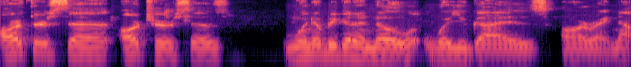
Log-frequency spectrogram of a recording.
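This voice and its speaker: An unremarkable speaking voice with an American accent, ordinary pitch variation and a fairly slow pace. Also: man, medium pitch for a man. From USA. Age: 20s. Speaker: travel vlogger.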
